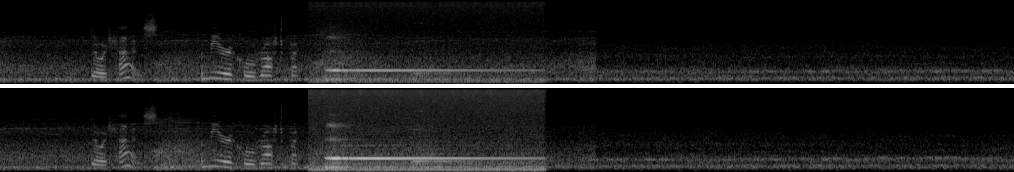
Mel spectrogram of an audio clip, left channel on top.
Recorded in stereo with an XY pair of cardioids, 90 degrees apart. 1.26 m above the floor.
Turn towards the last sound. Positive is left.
turn(degrees=-65)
